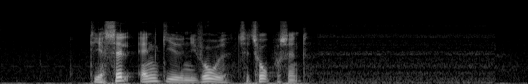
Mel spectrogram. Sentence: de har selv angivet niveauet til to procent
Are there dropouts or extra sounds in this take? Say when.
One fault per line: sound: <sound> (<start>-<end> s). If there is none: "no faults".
no faults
